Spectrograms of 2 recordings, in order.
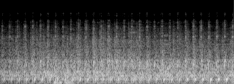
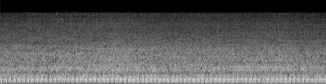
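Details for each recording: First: John Deere riding mower while riding: fast rough uneven chattery rattling pulse over the running engine, owner suspects ignition points drifting out of adjustment upsetting timing; ignition points out of adjustment. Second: John Deere mower after replacing slipping, cracked drive belt; small engine runs with steady even beat, no knocks or slipping squeal before shutting off; normal running.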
